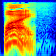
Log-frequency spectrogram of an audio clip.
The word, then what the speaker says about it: Why: Why? Why? – Note que WH se pronuncia con frecuencia como hua.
